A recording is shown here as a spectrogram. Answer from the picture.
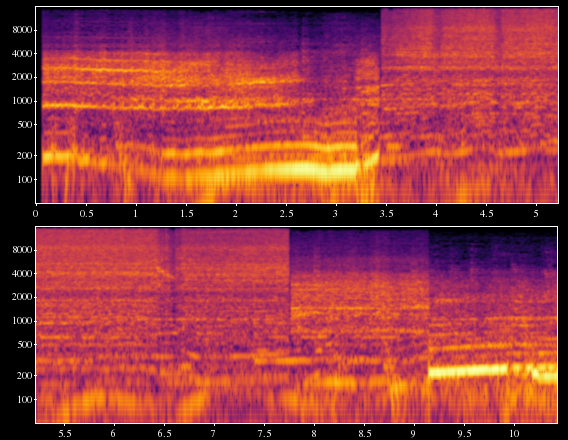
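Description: Drifting car sounds: an engine tone rising in pitch for the first few seconds, then a loud hissing tyre skid of about four seconds that starts and stops abruptly, then the engine tone again near the end.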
